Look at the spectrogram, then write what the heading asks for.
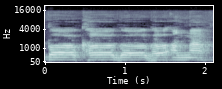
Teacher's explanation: कंठ से क होता है ख होता है ग होता है घ होता है अंगा होता है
